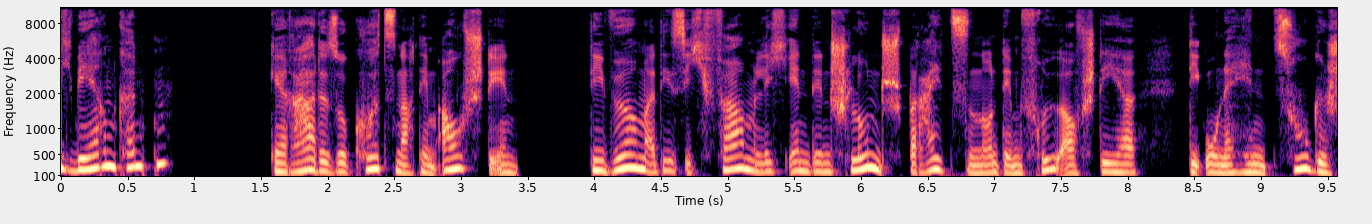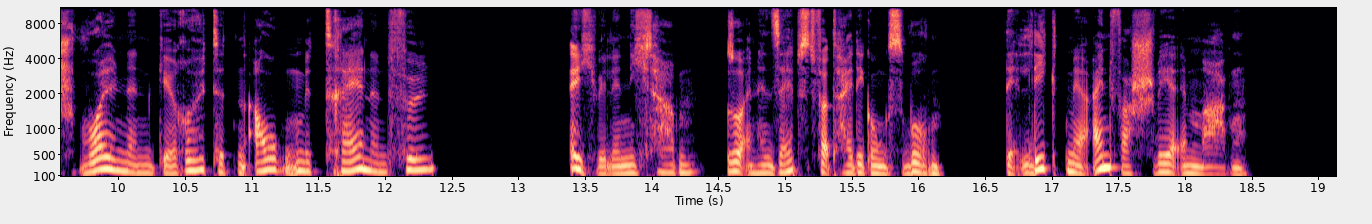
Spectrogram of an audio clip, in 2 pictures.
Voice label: Der Fruehe Vogel Witzig

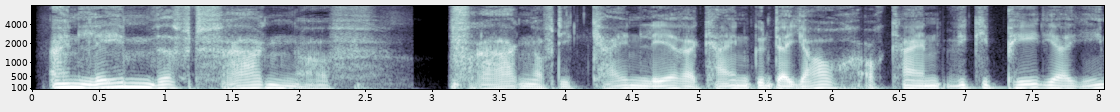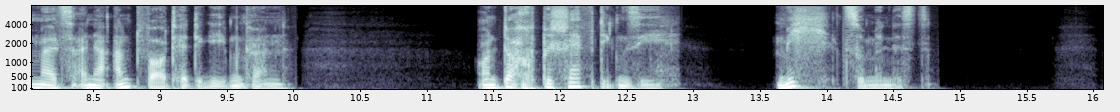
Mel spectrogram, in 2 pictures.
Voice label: Schauspiel Neutral

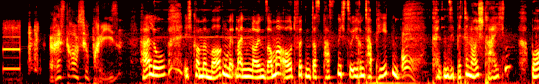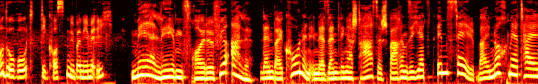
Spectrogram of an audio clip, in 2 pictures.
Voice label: Fremdtake Freundlich

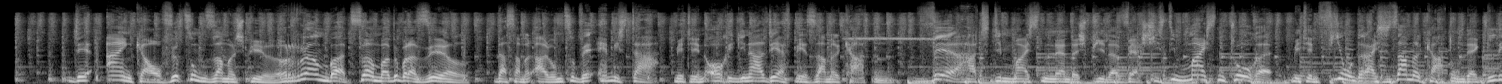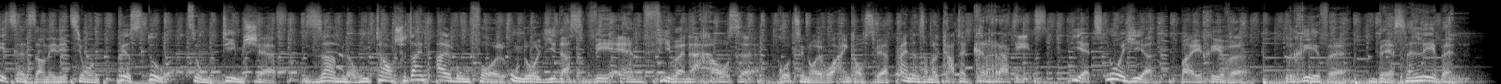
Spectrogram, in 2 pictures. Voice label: Akzent Portugiesisch

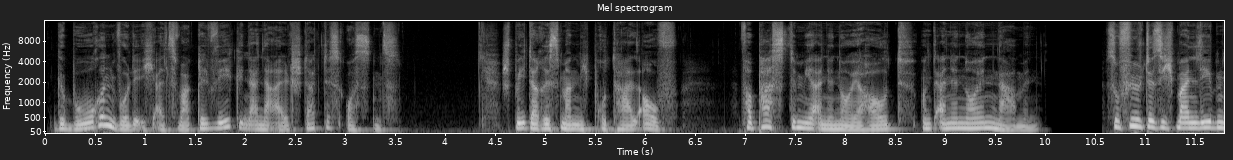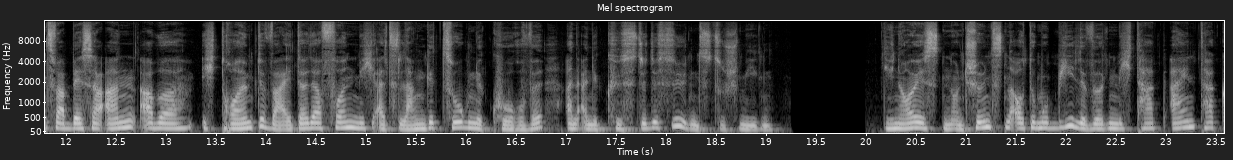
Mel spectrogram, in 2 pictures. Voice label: Schauspiel Neutral

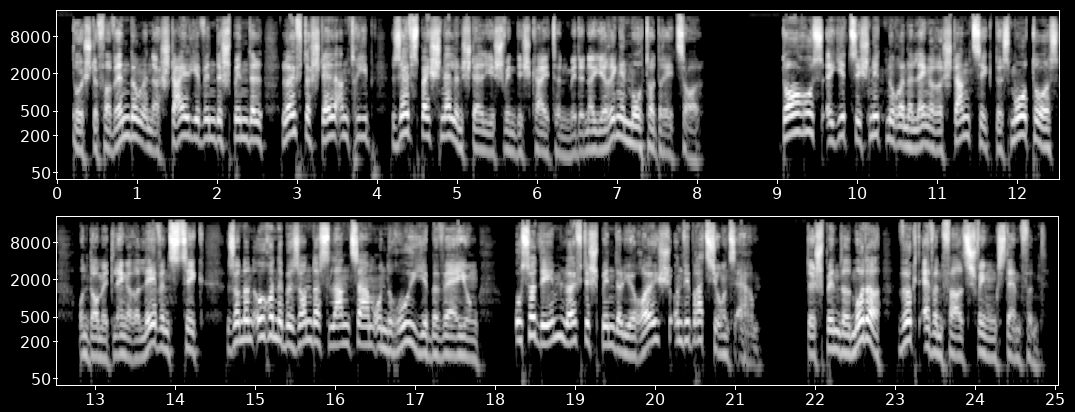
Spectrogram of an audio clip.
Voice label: Dialekt Koelsch

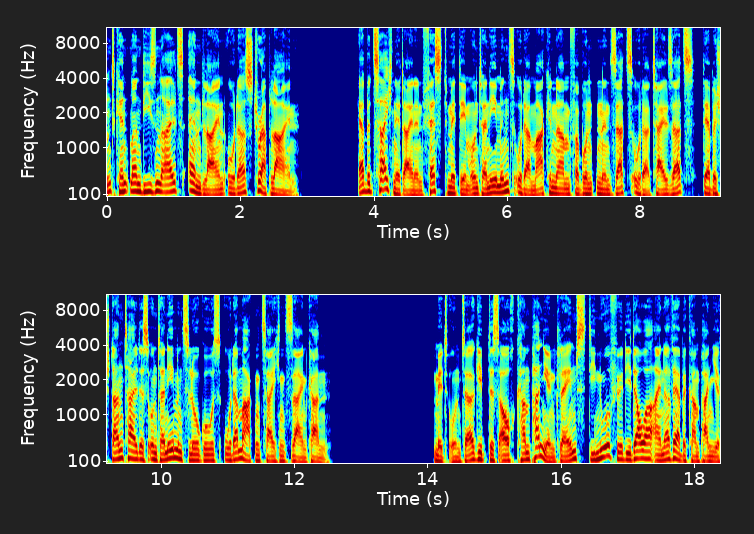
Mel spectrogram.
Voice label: Claim Neutral

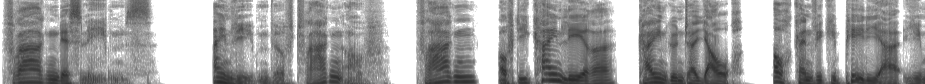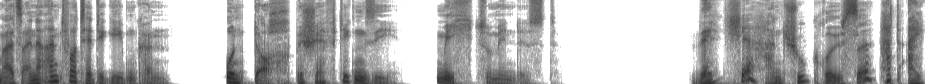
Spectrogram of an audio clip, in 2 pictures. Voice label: Schauspiel Energisch

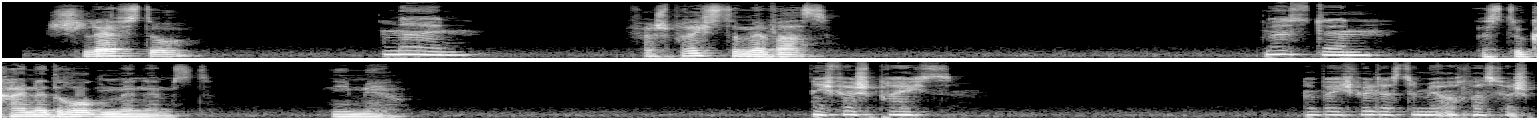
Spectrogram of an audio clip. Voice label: Schauspiel, Einfuehlsam

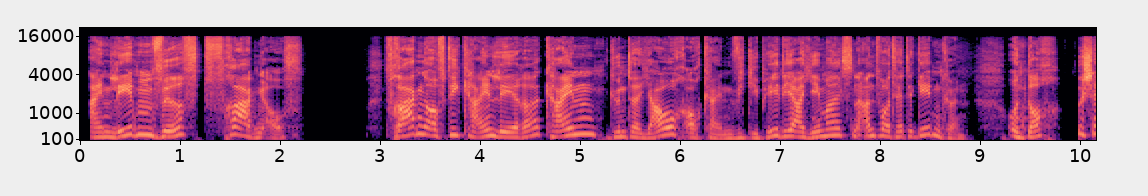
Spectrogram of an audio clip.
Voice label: Schauspiel Dynamisch

